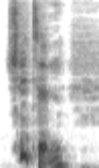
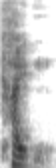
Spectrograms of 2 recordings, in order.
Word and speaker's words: chitin: She said, by the way, it's not a ch sound, it's a hard k sound. And I was like, are they called Kittenbucks? Whoa! And then I looked it up, and they're chitin, not kitten.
